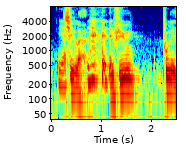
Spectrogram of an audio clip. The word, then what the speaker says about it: Tshila: quite unique there are very few people called chila out there and the way it's spelled t s h i l a if you're not careful you'll probably say tishila yes yeah a lot of people say that they go to sheila but and you know it's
